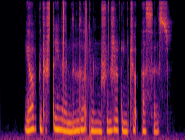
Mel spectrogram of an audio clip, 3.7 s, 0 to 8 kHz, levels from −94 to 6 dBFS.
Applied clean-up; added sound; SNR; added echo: neural diffusion model UNIVERSE++.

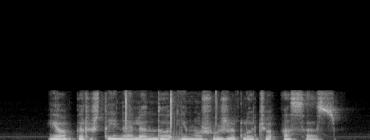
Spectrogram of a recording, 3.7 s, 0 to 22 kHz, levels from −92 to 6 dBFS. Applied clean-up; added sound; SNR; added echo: none; Fire; 15 dB; none.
